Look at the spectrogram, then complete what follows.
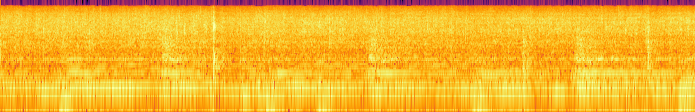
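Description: A few pieces of bacon sizzling steadily in a nonstick frying pan, nearly done.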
